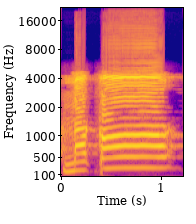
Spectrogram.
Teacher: ہونٹوں کو گول نہیں کریں گے، قاف کو ادا کرتے ہوئے اس کے ساتھ حرف مد ہے، الف مدہ ہے، ایک الف کے برابر کھینچیں گے، قاف کو پر پڑھیں گے، حروف مستعلیہ میں سے ہے.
